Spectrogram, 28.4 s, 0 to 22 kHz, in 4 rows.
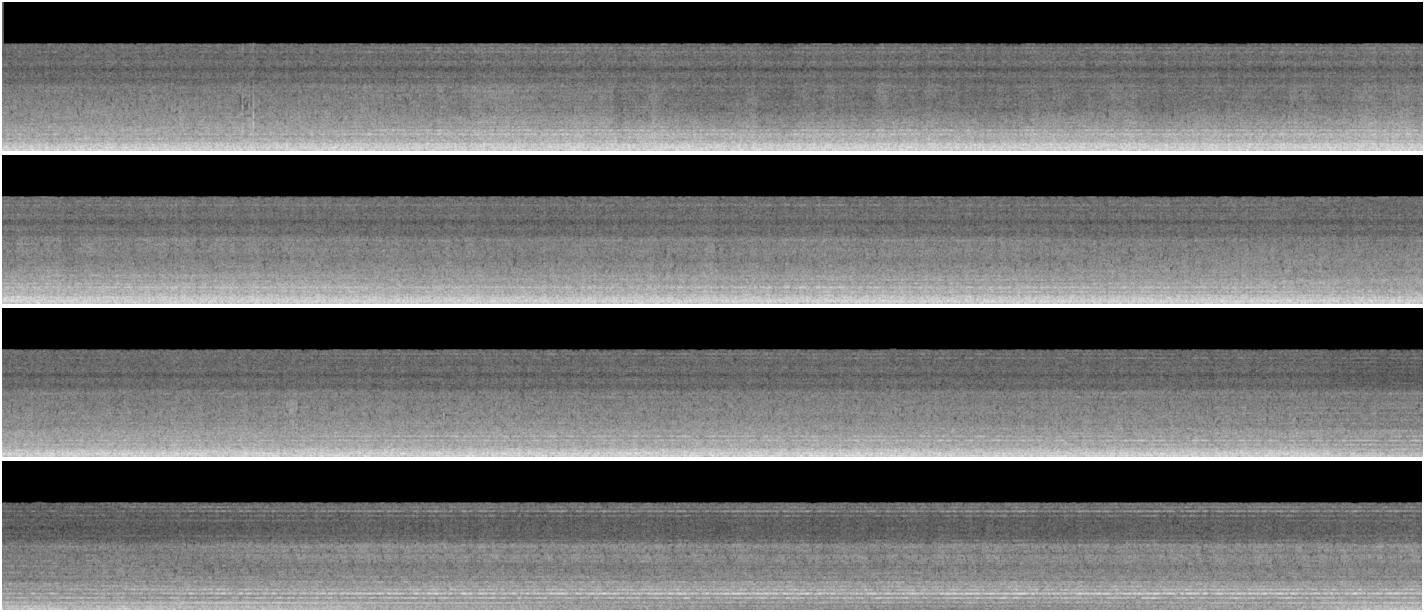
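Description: Homemade propane forge burner, built from pipe with a MIG welding tip as the gas orifice and a gate valve on the air intake, running with a steady rushing flame. About 21 s in the sound turns a little quieter and thinner, and a steady high tone comes through.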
